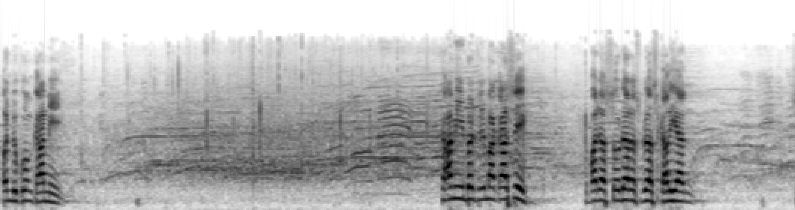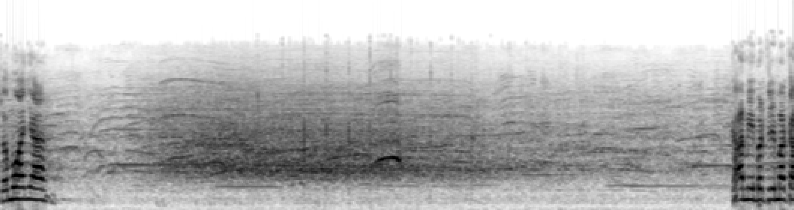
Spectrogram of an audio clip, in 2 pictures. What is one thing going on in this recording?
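A large crowd cheers and chants in response.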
